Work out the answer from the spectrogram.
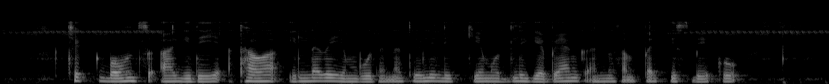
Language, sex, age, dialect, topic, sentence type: Kannada, female, 31-35, Coastal/Dakshin, banking, statement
